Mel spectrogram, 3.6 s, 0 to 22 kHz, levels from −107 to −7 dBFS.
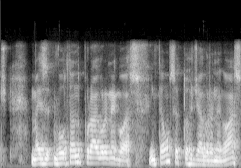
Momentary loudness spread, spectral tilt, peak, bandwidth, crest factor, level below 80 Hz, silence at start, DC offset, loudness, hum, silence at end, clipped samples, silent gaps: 3 LU; -6 dB/octave; -4 dBFS; 8.2 kHz; 12 dB; -46 dBFS; 0 s; under 0.1%; -15 LUFS; none; 0 s; under 0.1%; none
